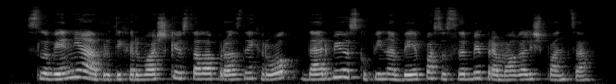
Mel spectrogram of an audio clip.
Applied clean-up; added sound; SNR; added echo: none; none; none; none.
